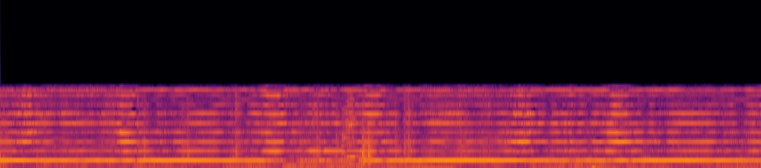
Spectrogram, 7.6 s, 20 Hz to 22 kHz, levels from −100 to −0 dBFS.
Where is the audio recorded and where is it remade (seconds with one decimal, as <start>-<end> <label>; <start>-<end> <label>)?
0.0-1.2 remade; 1.2-4.2 recorded; 4.2-5.3 remade; 5.3-7.6 recorded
